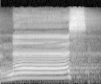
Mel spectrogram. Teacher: jangan lupa untuk mengeluarkan sifat as-sofir. Nas terdengar dengan kuat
